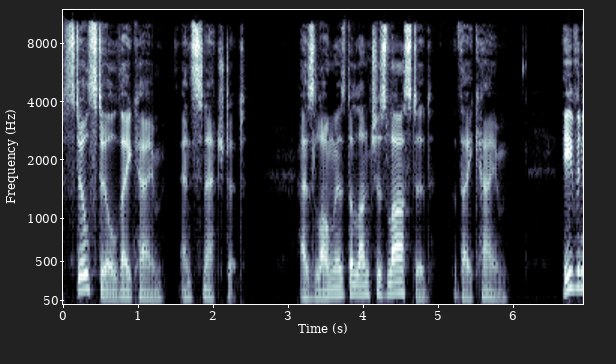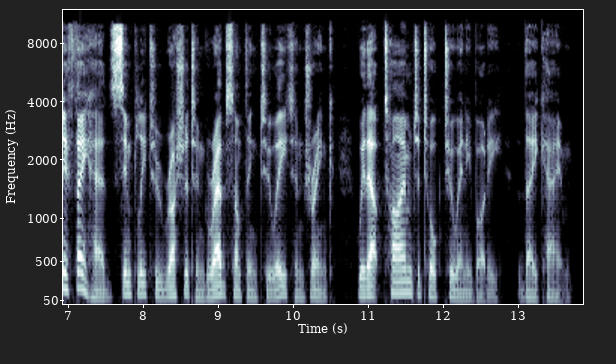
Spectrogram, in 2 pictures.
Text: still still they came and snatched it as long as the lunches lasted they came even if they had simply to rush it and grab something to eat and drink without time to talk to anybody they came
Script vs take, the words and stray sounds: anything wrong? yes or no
no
